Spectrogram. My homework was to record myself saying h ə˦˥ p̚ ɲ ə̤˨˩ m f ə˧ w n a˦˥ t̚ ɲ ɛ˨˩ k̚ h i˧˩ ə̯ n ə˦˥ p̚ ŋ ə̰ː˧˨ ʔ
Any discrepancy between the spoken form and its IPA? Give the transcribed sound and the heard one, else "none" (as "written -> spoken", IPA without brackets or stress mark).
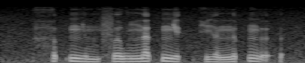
none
